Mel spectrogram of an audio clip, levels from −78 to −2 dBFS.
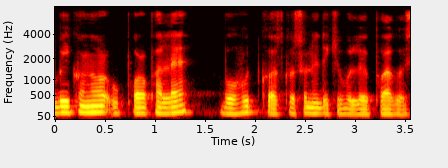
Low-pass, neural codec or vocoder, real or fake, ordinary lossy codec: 7.2 kHz; codec, 24 kHz, 1.2 kbps, DualCodec; fake; MP3, 48 kbps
